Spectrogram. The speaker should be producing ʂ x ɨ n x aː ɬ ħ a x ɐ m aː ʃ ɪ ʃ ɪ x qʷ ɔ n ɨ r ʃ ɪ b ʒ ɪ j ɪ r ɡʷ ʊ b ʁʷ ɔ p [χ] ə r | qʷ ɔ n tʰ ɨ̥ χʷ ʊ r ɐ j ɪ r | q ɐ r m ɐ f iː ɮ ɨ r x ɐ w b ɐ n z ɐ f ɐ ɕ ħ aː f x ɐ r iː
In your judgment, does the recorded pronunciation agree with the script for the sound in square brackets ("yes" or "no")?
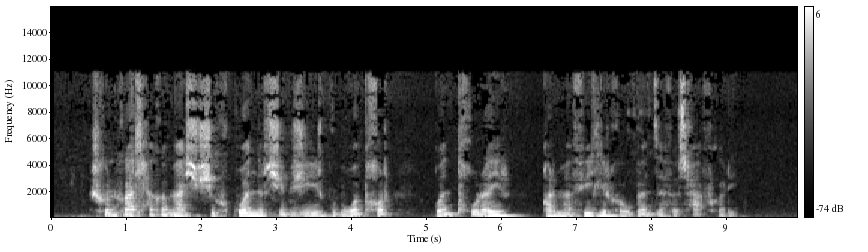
yes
